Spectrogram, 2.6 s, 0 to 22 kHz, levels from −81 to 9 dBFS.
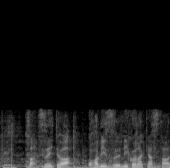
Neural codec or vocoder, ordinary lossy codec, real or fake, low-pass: codec, 16 kHz, 4 kbps, X-Codec, WavLM features, trained on Multilingual LibriSpeech; none; fake; none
